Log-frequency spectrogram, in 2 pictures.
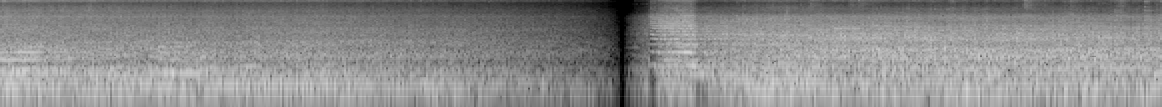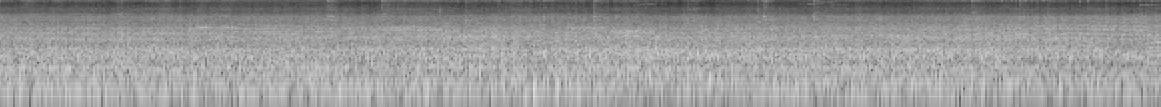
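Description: A train horn sounds briefly near the start, then the train sound fades away to a sudden cut about six seconds in. After that, a passenger train's coaches rush past close by with steady wheel rumble and clatter over the rail joints.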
